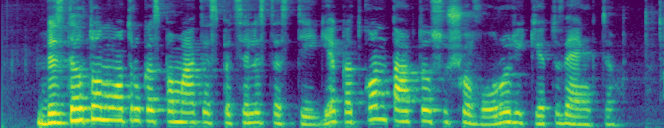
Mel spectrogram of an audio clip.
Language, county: Lithuanian, Panevėžys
